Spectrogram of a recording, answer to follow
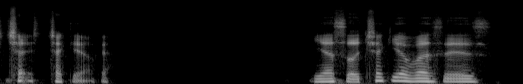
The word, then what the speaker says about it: Czech: I keep on thinking Czechoslovakia exists but is separate now. All right. Yeah, it's check.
